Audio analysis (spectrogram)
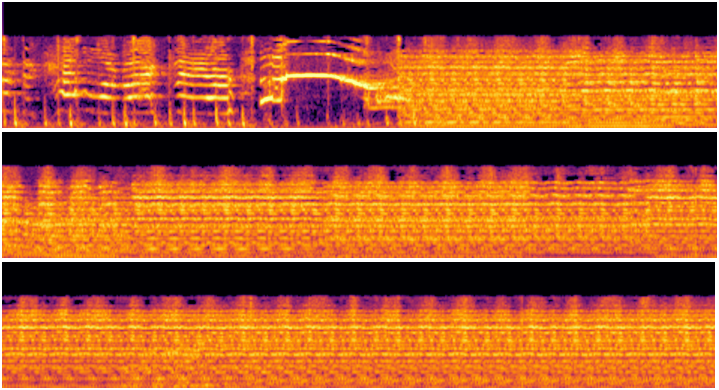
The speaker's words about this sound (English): The sheep are stampeding.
